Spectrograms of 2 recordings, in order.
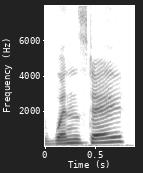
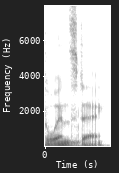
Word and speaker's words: Wednesday: Somebody pronouncing it as Wednesday do you know where they're going wrong well we know that the D is silent it's Wednesday right that's right and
